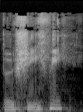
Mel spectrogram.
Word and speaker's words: Buscemi: It's pronounced Buscemi.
